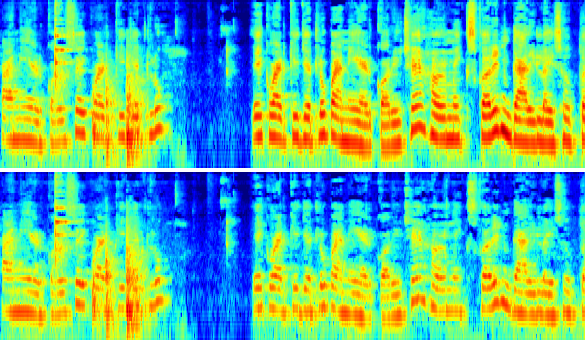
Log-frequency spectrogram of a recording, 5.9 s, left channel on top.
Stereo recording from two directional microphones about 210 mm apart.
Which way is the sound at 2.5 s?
45° left (ahead or behind).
